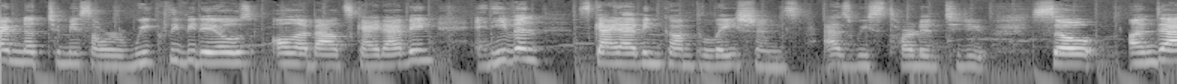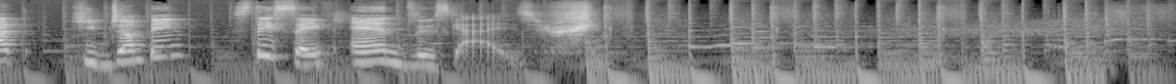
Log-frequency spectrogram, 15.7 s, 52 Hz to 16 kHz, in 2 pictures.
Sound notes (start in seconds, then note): 11.4 whistles; 12.6 upbeat music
